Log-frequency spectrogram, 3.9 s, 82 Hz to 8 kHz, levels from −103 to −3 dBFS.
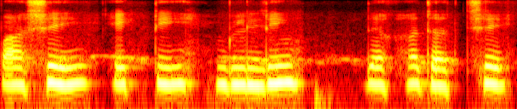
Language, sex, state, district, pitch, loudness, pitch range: Bengali, female, West Bengal, Cooch Behar, 240 Hz, -16 LUFS, 235-245 Hz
